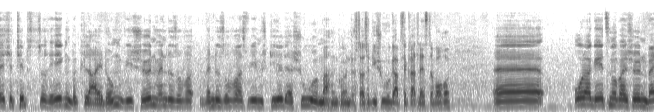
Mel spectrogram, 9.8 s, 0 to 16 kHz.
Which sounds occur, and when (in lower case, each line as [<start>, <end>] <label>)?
[0.00, 9.82] wind
[0.01, 2.87] male speech
[2.90, 9.82] motor vehicle (road)
[3.00, 6.74] male speech
[6.79, 7.34] breathing
[7.38, 8.13] male speech
[8.61, 9.82] male speech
